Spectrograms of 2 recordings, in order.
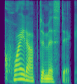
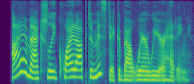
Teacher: notice how quite and optimistic blend together almost without a gap. Quite optimistic, not two separate words with a pause in between.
